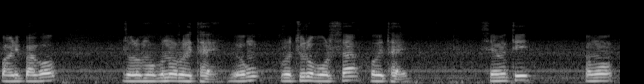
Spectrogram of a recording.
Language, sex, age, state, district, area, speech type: Odia, male, 18-30, Odisha, Subarnapur, urban, spontaneous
